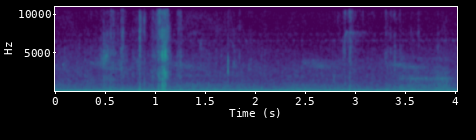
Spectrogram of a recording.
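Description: A steady low background hum with a few faint, short rustles and clicks from cut dahlia stems and leaves being handled.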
